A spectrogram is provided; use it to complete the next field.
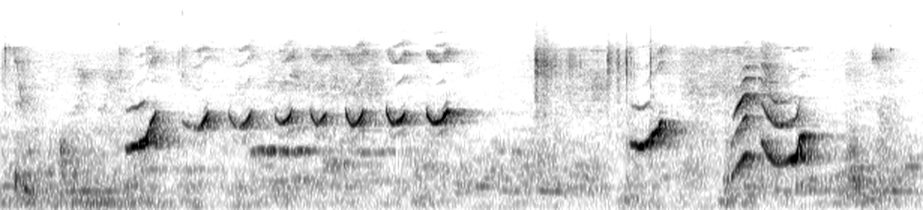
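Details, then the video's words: Pet rose-ringed parakeet, called a nonstop speaker of "mummy papa"; a quick run of short, evenly repeated whistled notes, then a pause and a few louder rising, squawky whistled calls. "Nonstop Speaking mummy papa"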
